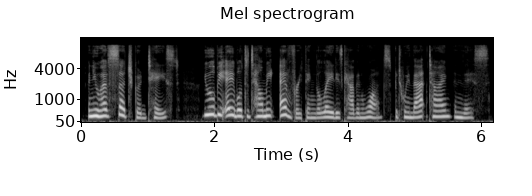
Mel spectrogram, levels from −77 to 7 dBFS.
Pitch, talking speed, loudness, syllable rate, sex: 235 Hz, 225 wpm, -17 LUFS, 5.6 syllables/s, female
